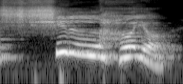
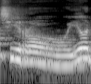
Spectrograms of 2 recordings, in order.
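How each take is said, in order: First: An l and h sound are pronounced mid-word. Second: The h is dropped and an r-like sound is heard. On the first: The speaker calls it wrong. "seharusnya kita baca gini nih" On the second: The speaker calls it right. "Perasaan shiroyo deh"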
